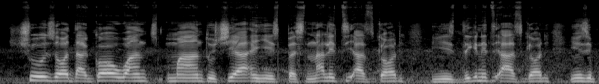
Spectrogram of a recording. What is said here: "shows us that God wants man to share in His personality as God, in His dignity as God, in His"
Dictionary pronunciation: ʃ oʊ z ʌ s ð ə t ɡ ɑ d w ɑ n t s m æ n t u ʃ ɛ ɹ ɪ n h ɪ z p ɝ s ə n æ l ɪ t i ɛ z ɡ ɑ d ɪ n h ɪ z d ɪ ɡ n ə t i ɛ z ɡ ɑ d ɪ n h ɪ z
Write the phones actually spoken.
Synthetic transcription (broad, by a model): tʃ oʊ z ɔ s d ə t ɡ ɑ d w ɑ n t m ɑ n t u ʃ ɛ ɪ n h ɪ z p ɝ s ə n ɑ l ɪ t i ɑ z ɡ ɑ d ɪ n h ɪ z d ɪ ɡ n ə t i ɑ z ɡ ɑ d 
